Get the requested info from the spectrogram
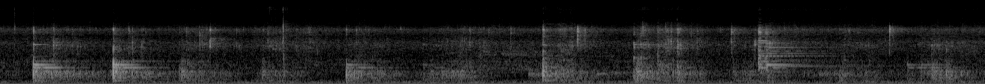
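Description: Sliced sausages sizzling in hot oil in an aluminium wok, with a metal spatula stirring them and striking the wok in about ten irregular ringing clinks.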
